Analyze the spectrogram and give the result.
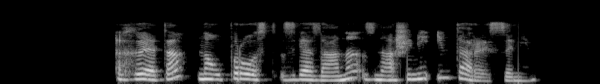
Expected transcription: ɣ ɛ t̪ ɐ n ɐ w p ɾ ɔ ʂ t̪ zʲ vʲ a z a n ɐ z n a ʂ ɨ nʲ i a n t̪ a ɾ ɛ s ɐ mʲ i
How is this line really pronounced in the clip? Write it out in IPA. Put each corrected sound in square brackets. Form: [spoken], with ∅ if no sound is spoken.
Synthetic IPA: ɣ ɛ t̪ ɐ n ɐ w p ɾ ɔ [s] t̪ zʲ vʲ a z a n ɐ z n a ʂ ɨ [mʲ] i [i] n t̪ a ɾ ɛ s ɐ mʲ i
